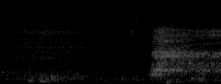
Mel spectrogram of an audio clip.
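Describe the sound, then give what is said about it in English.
An audience takes a breath together during a church worship service, a faint, airy hiss that swells suddenly into a louder, sustained rush of breathing in the second half. “So let's take a breath.”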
